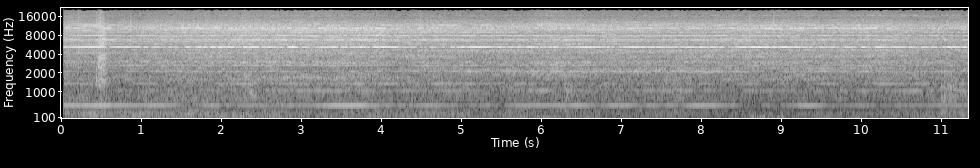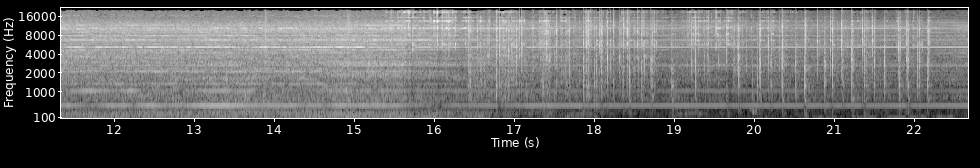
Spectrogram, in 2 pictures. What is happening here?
I turn on vacuum cleaner, walk while vacuuming then shake keys while walking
